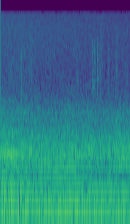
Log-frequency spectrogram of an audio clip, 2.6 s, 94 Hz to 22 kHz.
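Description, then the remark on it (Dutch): A Ford F-150 Lightning electric pickup truck accelerating, heard as a steady, fairly loud low rumble with a faint droning whine on top. There is no talking, and the level stays even throughout. “Minder indrukwekkend is het geluid. Nee, ja. Maar ja, hij is ook elektrisch.”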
